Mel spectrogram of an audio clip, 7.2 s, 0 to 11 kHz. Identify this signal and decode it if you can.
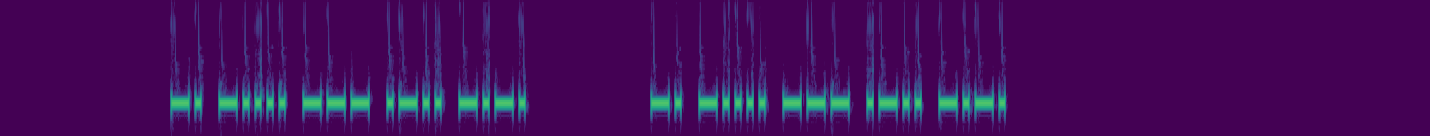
Morse code, heard as a keyed tone, about 40 wpm, 700 Hz. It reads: N6OLC N6OLC
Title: USA Call Signs - 5 Characters - Repeated 2x - 40wpm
